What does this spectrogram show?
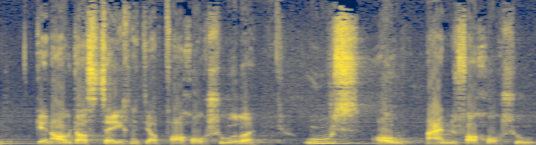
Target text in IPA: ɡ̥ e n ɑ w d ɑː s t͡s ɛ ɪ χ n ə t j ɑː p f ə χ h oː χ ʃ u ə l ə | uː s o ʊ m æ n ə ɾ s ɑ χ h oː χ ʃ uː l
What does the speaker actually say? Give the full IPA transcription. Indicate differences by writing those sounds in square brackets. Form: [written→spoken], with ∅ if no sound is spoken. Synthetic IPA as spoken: ɡ̥ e n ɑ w d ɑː s t͡s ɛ ɪ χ n ə t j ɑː p f [ə→ɑ] χ h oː χ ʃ u ə l ə | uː s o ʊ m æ n ə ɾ [s→f] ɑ χ h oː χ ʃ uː l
